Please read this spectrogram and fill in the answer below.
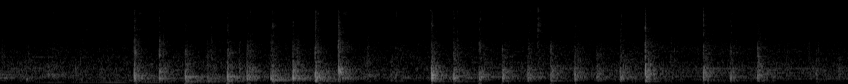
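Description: Footsteps going quickly down a flight of stairs, a quick even run of about three steps a second that starts about a second in.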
